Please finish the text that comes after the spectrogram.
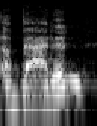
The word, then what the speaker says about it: Abaddon: I don't know if this has been pronounced anywhere. Wait, you mean Abaddon?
